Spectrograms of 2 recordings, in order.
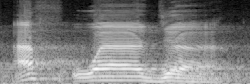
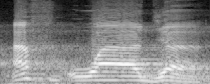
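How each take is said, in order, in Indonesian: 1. Bunyi w diucapkan dengan bibir membulat dan maju ke depan. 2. Bunyi w diucapkan dengan bibir membulat dan maju ke depan.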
